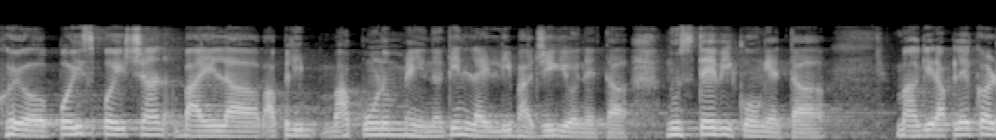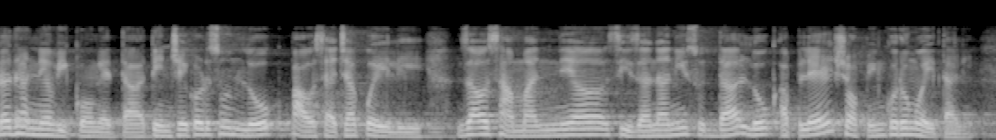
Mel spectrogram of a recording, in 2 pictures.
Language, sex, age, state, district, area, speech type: Goan Konkani, male, 18-30, Goa, Bardez, urban, spontaneous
